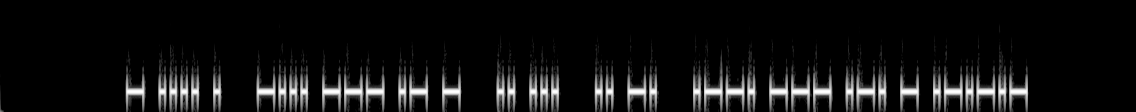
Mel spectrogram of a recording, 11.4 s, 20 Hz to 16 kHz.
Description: Morse code, heard as a keyed tone, about 22 wpm, 700 Hz. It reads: THE BOAT IS IN PORT.
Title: Sentences from Top 1000 Words - Review Part 1 - 22wpm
